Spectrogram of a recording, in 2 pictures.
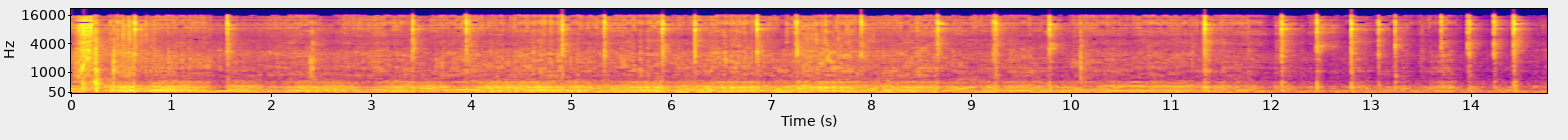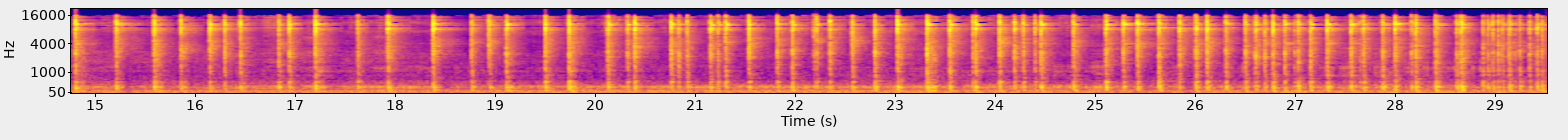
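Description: Beyblade Burst spinning tops in a plastic stadium: a sharp clack as the second top is launched in, then a steady whirring hum that sinks in pitch as the tops slow. From about twelve seconds in, the two tops tick against each other in a run of rapid clicks that grows denser toward the end.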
